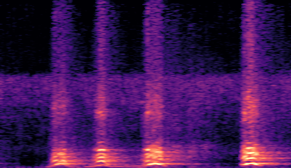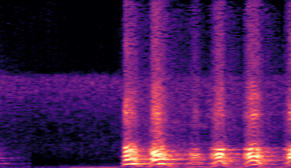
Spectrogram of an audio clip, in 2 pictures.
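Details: Dog barking, offered as real bark sounds for children and parents: loud harmonic barks in uneven clusters, a pair, then a single bark, then a rapid burst of four or five, with quiet low rumble between.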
